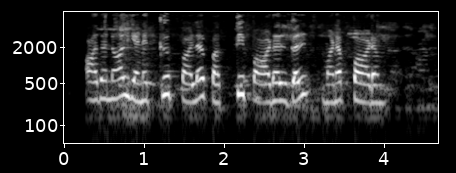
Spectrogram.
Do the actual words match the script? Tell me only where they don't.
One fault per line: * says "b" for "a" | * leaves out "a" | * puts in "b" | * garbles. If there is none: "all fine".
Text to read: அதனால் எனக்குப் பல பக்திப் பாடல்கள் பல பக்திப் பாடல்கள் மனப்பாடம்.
* leaves out "பல பக்திப் பாடல்கள்"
